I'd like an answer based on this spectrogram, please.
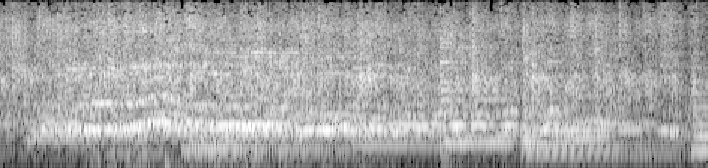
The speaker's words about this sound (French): Est-ce qu'on peut acclamer le Seigneur, pousser un cri de joie?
